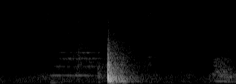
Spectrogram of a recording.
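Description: A board knocks against a table.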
